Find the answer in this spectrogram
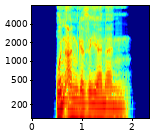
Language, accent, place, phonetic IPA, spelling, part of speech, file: German, Germany, Berlin, [ˈʊnʔanɡəˌzeːənən], unangesehenen, adjective, De-unangesehenen.ogg
- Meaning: inflection of unangesehen: 1. strong genitive masculine/neuter singular 2. weak/mixed genitive/dative all-gender singular 3. strong/weak/mixed accusative masculine singular 4. strong dative plural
